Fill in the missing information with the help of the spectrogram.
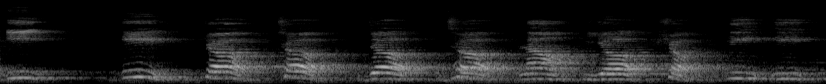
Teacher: इसमें जीभ हमारी ऊपर तालु पर चिपक रही है। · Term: तालव्य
